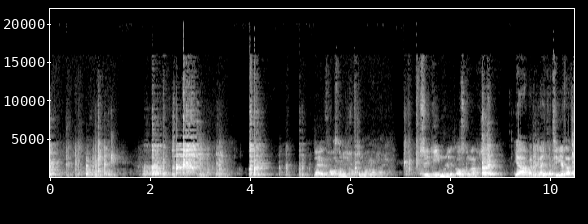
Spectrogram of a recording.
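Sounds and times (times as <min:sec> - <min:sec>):
pot lid and metal kitchenware clattering while pasta cooks: 0:00.0 - 0:05.3, 0:06.0 - 0:06.4, 0:08.6 - 0:09.0, 0:09.7 - 0:10.4
speech: 0:05.3 - 0:06.8, 0:07.4 - 0:10.4.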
